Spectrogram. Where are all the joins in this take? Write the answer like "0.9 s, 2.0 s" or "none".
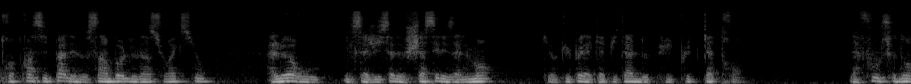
none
